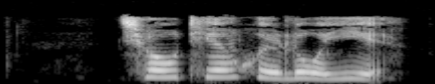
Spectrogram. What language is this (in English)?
Chinese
